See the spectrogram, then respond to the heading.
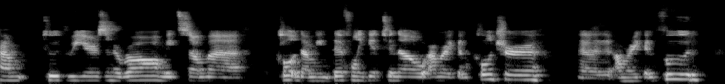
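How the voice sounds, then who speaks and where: In a Polish accent, a woman speaks at a moderate pace and medium pitch with fairly even intonation and a bright, sharp tone. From Poland. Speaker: cook. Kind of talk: casual chat; tutorial. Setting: home kitchen.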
